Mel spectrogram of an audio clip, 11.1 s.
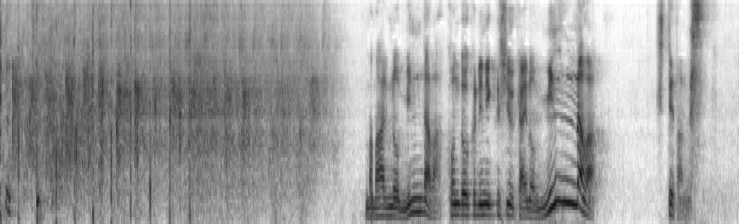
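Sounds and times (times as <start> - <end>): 
audience applause: 0.0 - 5.2
speech: 0.1 - 0.7, 5.5 - 9.0, 9.9 - 10.6.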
